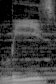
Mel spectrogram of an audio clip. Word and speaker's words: Lies: it comes i mean the name is actually pronounced lee's but you know how americans do i mean yeah of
